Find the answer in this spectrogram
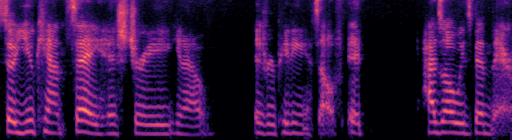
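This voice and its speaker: An ordinary speaking voice from a woman, medium-pitched, fairly even in intonation, moderate in pace. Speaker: podcast co-host. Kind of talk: casual chat.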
